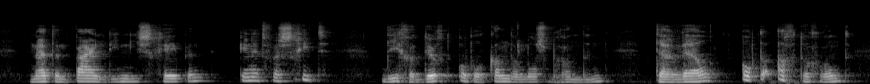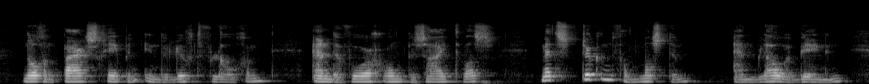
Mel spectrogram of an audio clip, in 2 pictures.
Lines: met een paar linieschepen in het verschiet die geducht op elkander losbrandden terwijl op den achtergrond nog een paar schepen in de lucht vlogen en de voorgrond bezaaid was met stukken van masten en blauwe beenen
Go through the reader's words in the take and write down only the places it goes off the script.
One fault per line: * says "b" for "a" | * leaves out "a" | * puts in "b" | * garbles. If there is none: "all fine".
all fine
